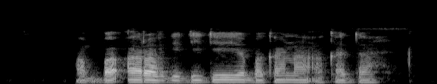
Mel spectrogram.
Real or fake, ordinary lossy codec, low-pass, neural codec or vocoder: real; AAC, 48 kbps; 5.4 kHz; none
